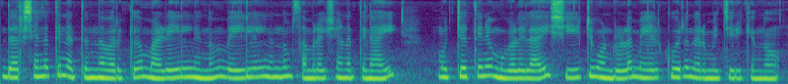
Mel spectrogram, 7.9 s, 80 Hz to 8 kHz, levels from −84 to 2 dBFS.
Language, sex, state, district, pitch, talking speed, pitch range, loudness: Malayalam, female, Kerala, Kollam, 250 Hz, 100 wpm, 235-265 Hz, -18 LUFS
